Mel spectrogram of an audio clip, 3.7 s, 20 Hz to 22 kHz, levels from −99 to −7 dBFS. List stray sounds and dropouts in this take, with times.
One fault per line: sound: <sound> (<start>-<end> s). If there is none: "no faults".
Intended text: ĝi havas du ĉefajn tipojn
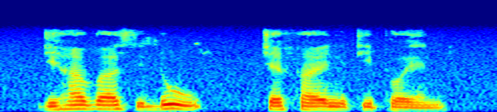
no faults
